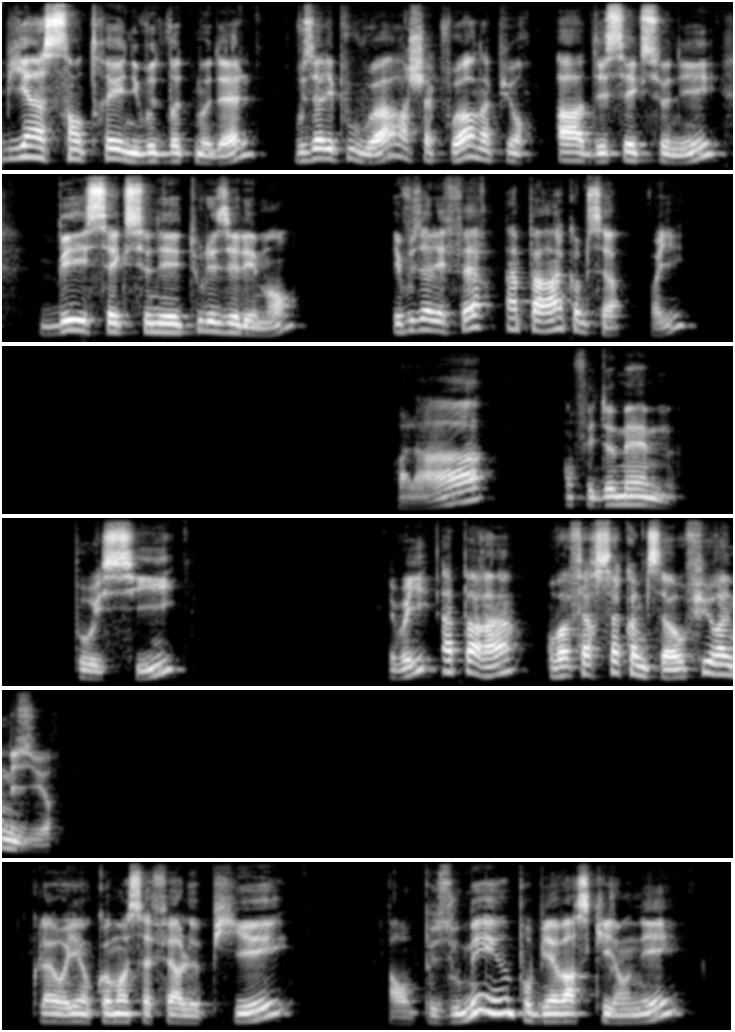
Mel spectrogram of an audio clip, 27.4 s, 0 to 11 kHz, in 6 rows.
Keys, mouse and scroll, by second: 1.6-3.4 drag, 3.2 a, 4.6 b, 8.1 s, 11.3-13.0 drag, 12.3 a, 12.8 b, 16.6 s, 17.7-19.6 drag, 18.8 a, 19.4 b, 21.7 s, 24.9-26.6 drag, 25.3-27.4 middle drag, 27.2 a.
